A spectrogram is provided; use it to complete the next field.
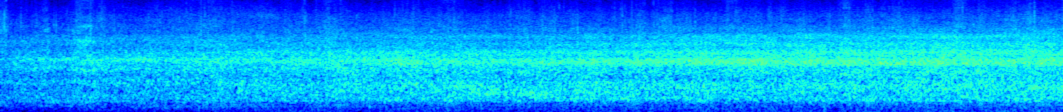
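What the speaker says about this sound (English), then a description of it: "Got to get the classic train going across the bridge" Classic train crossing a bridge, a broad steady rumble and roar that swells gradually over ten seconds, heard from a distance with no voices over it.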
